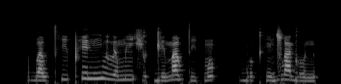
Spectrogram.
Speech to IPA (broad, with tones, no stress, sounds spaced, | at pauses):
b a˨˩ w t̪ʰ i˧ pʰ e˦ n ŋ u˥˧ l ə˧ m ĩ˧ ɕ o˨ t̚ ɡ e˨˩ m a˦ w t̪ i˨ p̚ ɔ̃˦ p̚ | b o˨˩ kʰ ĩ˨˩ d͡z w a˦ ɡ o˨˩ n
